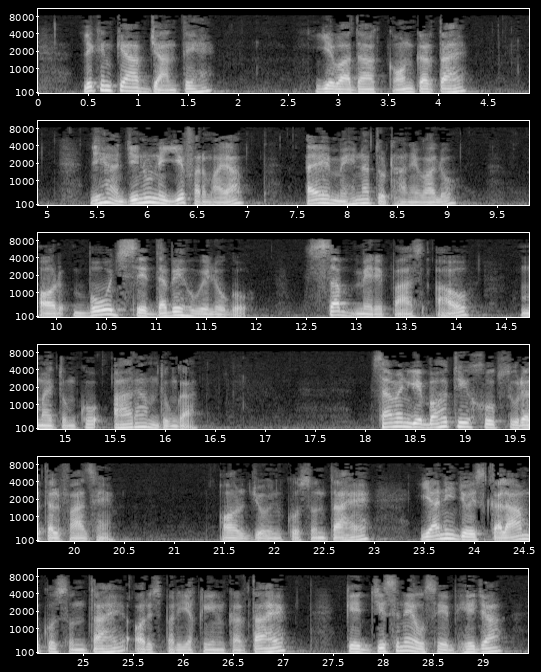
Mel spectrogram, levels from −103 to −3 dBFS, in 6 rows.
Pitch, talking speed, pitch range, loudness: 115 Hz, 135 wpm, 100-130 Hz, -24 LUFS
